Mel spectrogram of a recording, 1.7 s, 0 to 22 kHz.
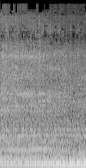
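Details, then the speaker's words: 2010 Subaru Forester XT turbo EJ255, about 125k miles, at startup: deep, lumpy idle with uneven low thumps and staggered rhythm; has oil pressure but definite misfire, turbo smoking; cause not confirmed. "has oil pressure definitely has a misfire"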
